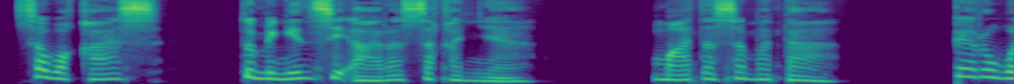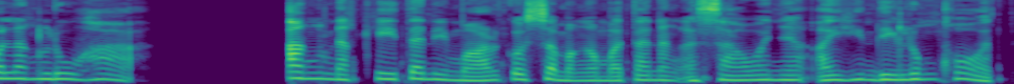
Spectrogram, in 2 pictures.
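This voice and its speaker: A woman's voice: lowish voice, a little mellow, no echo, clean studio sound. A woman with a Filipino accent narrating a scripted dramatic story. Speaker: audiobook narrator.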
